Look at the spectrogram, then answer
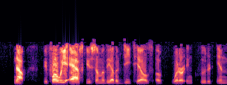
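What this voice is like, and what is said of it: Usual voice. Nothing is said of it.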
